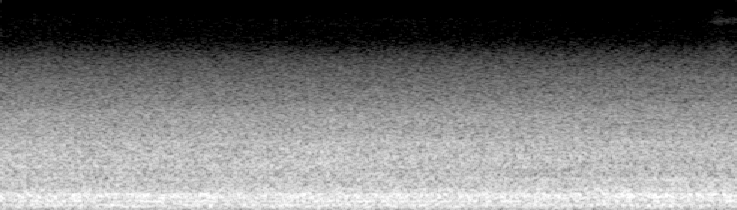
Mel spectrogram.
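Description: An engine running steadily, a constant low drone with a hiss over it.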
